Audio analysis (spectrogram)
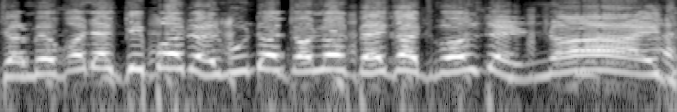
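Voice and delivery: very high, very loud cartoon-dad voice in Spanish. Asked by the host for a little bit of Homer, perform it in Homer Simpson voice. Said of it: "Can you give me a little bit".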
